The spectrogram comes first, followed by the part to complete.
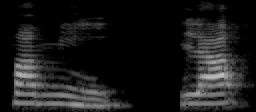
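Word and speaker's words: famille: is the word Lai we don't pronounce Double L there we don't say it fil it's Fami Lai most of the time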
